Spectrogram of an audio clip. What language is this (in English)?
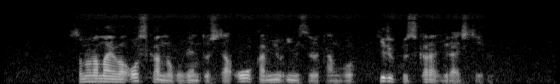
Japanese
